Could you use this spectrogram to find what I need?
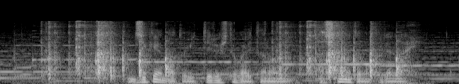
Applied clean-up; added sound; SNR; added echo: none; Cutlery, silverware; -1 dB; none.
